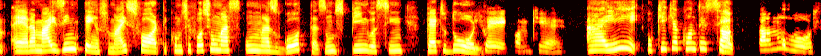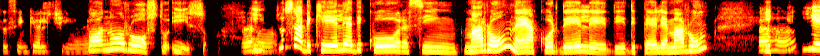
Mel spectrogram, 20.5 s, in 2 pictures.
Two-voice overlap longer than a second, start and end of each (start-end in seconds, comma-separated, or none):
none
